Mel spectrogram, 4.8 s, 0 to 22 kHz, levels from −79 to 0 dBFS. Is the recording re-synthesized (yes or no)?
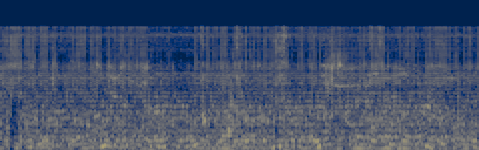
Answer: yes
